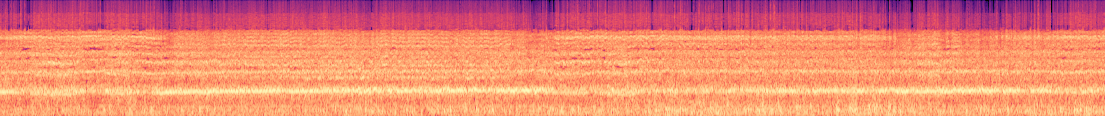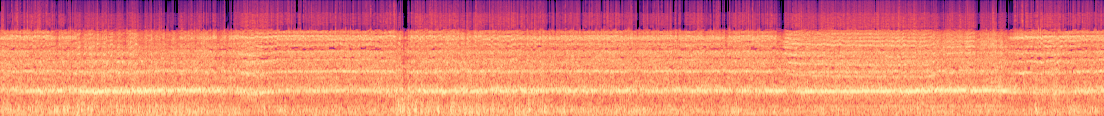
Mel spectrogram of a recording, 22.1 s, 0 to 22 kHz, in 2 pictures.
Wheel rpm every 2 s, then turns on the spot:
220, 210, 210, 230, 230, 230, 220, 230, 230, 230, 220.
none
